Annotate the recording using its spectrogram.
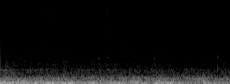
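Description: Van engine and road noise heard from inside the cab as it rolls slowly: a steady low rumble.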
